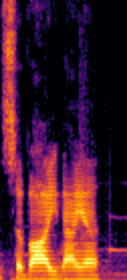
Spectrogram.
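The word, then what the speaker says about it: Savaiinaea: At 65 given the board, I'm going to go with Jonas Sava or yeah, Savvaya. Finally got the pronunciation. He said it himself at his combine press. It is Sava.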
